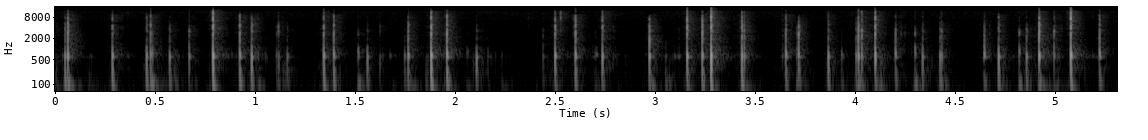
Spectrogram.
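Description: A small, hollow, soft coin purse of clear vinyl/PVC printed with a Miffy design is tapped with long nails. About 35 quick, dry clicking taps come in slow and medium runs, each with a hollow tone near 600 Hz and a bright, crisp edge that dies away almost at once.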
